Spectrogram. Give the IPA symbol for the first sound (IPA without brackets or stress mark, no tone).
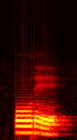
o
